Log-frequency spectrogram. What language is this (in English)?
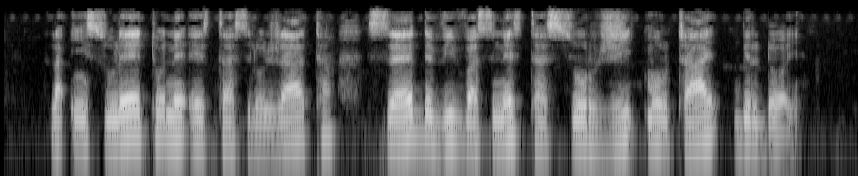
Esperanto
